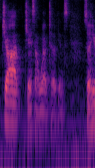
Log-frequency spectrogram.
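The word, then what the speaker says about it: JWT: passport and JW key again that's pronounced job JSON web tokens so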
